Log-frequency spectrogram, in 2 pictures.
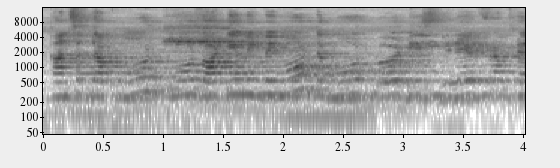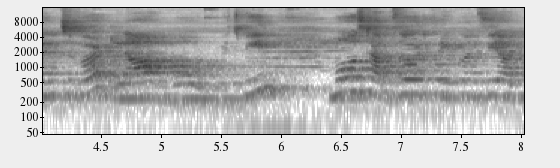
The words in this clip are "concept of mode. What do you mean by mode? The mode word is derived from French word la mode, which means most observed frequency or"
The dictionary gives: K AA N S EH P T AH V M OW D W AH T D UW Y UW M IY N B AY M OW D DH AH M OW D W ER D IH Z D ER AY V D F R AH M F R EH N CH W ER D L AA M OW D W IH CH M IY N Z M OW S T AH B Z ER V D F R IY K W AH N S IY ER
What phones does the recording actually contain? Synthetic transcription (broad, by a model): K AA N S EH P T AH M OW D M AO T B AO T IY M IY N B AY M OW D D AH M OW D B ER D IH Z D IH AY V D F R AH M F R EH N CH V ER D L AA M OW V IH CH M IY N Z M OW S T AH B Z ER D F R IY K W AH N S IY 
